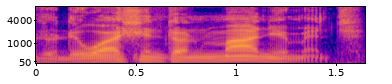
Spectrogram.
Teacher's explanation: on va voir que le mot Washington, l'accent tombé sur le premier syllabe là. Pour le mot monument, il tombe sur le premier syllabe là.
